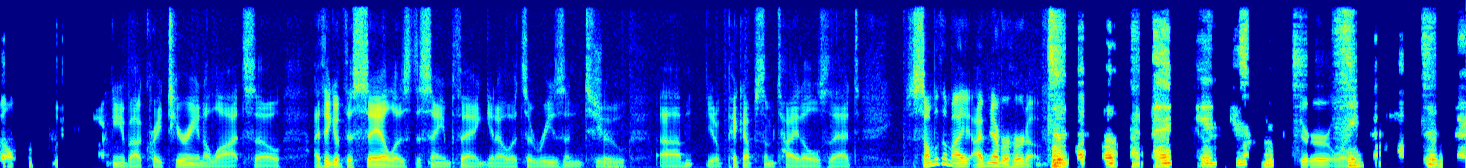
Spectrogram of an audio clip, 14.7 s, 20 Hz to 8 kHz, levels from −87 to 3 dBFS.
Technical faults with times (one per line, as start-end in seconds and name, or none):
0.00-1.11 speech suppressed in double talk
0.02-0.53 other side's voice leaking through
10.36-14.66 other side's voice leaking through
10.70-13.15 speech suppressed in double talk
13.60-14.66 speech suppressed in double talk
